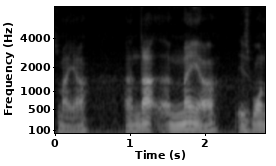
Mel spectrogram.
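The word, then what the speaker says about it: Maya: paid for programs like mayor I think it's pronounced mayor and that mayor is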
